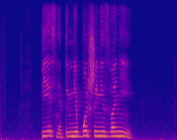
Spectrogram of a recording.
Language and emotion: Russian, angry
